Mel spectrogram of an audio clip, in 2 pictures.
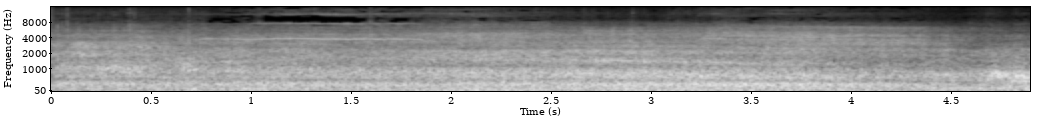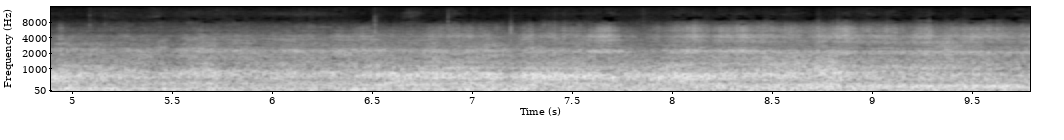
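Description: Jet engine noise from a formation of T-50B jets flying past, a steady rushing sound that grows louder about halfway through.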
